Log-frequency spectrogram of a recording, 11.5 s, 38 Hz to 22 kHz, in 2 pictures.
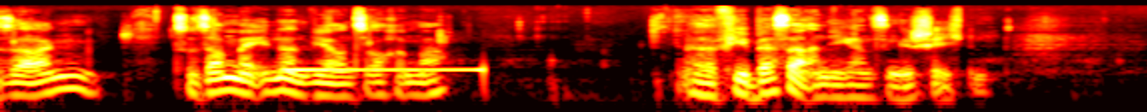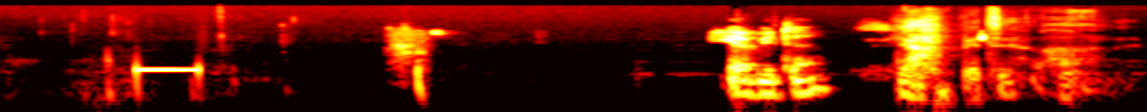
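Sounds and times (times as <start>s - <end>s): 
speech: 0.0s - 2.4s, 3.4s - 5.4s, 9.4s - 11.3s
single short electronic beep from a phone line as a call is placed: 1.5s - 2.4s, 6.4s - 6.8s.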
